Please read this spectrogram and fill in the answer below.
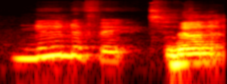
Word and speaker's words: Nunavut: So, all of Canada's provinces and territories, except for, how do you pronounce None this? of it. Nunavut.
